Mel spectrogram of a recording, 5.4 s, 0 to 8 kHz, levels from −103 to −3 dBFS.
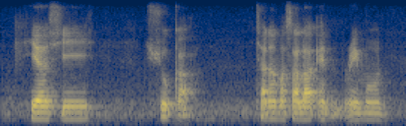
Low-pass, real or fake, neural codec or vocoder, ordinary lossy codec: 7.2 kHz; real; none; Opus, 24 kbps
